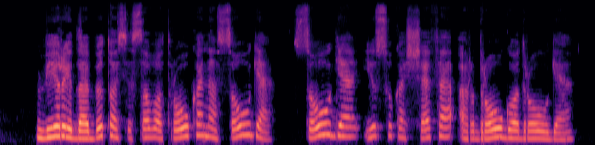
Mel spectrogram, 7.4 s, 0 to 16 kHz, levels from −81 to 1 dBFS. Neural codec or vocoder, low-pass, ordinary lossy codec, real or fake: vocoder, 48 kHz, 128 mel bands, Vocos; 14.4 kHz; AAC, 48 kbps; fake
